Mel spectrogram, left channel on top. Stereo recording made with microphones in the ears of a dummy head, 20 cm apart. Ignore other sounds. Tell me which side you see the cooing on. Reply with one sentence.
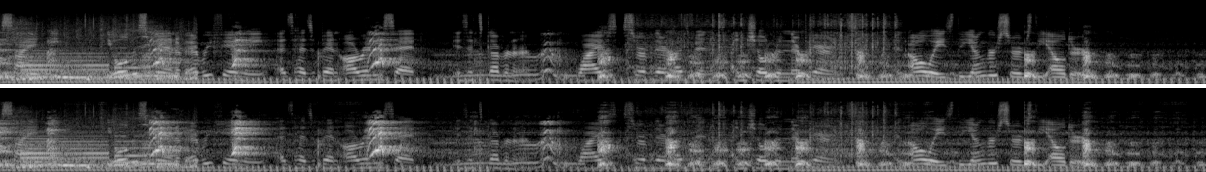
In this clip you hear the cooing in the centre.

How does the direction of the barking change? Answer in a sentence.
You can hear the barking stay put.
